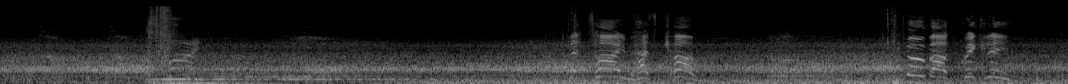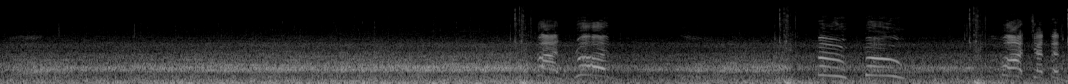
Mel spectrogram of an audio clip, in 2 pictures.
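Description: A large battle roars with clashing weapons.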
